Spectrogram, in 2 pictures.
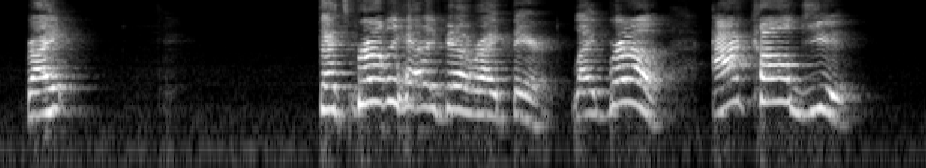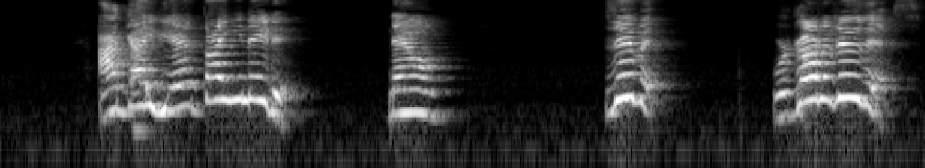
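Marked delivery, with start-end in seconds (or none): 4.1-12.1 acted fed-up, angry, pitched-up scolding. Acting out the Lord telling Moses to zip it: imitating a frustrated Lord. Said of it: "it made the Lord angry".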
